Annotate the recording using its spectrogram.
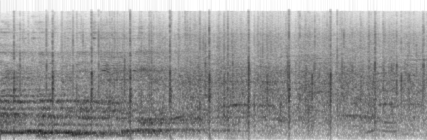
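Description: Church congregation clapping in scattered, irregular claps during a pause in the sermon, with music playing underneath.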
